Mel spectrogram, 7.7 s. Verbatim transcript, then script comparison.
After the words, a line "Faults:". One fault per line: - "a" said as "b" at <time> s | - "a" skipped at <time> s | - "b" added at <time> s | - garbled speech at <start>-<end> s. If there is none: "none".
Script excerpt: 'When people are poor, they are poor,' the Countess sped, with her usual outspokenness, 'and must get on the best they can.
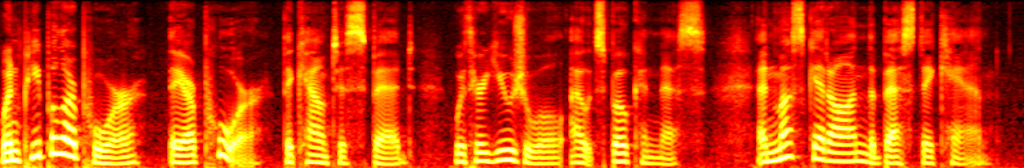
'When people are poor, they are poor,' the Countess sped, with her usual outspokenness, 'and must get on the best they can.
Faults:
none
